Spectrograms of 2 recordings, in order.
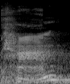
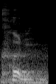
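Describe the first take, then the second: First: The word has a full, open vowel. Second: The word has a short, weak vowel. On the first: "ketimbang dia bilang can" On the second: "Mereka lafalkannya dengan kun"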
